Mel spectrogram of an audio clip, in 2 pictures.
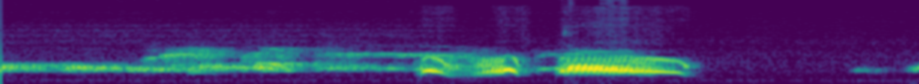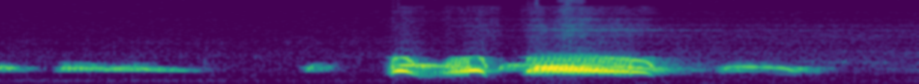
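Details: Spotted dove cooing as a lure for wild doves: a drawn-out soft coo run builds into stressed double coos, then a pause, quieter notes and another emphatic coo phrase.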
